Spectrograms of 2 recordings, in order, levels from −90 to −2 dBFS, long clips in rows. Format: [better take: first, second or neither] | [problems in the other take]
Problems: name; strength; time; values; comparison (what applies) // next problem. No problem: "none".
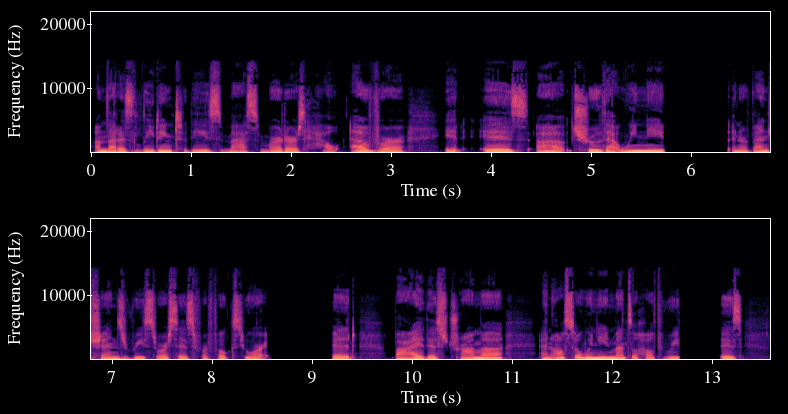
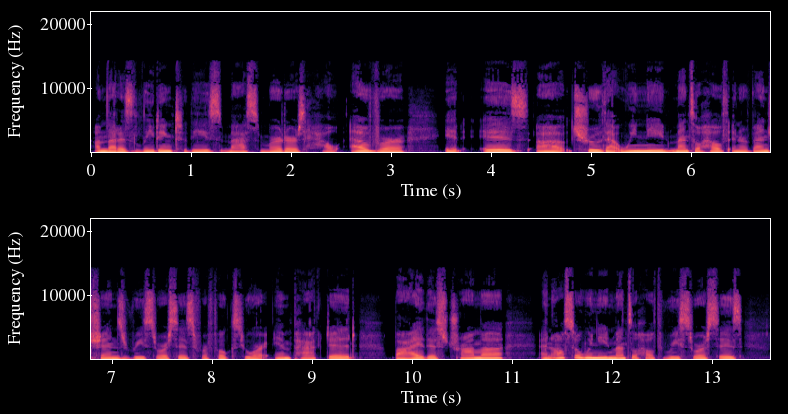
second | audio cutting out; at 5.5 s for 0.5 s, at 8.5 s for 0.5 s and at 13 s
